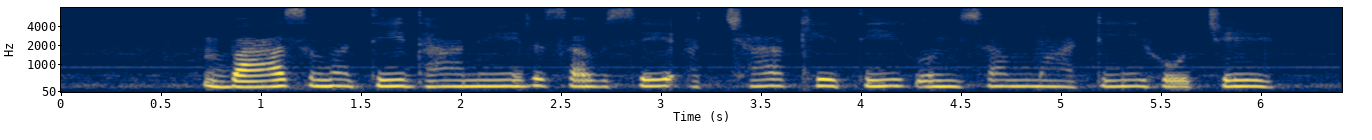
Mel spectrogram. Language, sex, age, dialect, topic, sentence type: Magahi, female, 25-30, Northeastern/Surjapuri, agriculture, question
